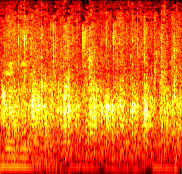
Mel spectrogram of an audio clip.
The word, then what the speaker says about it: NENE: I was hoping it was NENE. Not pronounced what? Not pronounced like a weird way. What would be a weird way? I don't know, like if you were white, you'd probably be like, it's Nen.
